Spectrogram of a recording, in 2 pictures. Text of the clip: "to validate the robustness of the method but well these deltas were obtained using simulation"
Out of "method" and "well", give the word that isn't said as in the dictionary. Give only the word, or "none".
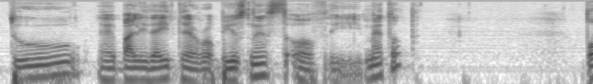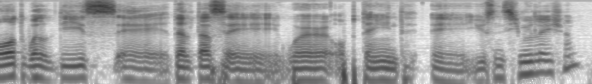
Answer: method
